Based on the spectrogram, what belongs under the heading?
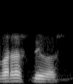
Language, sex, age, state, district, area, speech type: Gujarati, male, 30-45, Gujarat, Rajkot, rural, conversation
